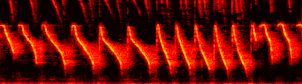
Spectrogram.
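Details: Canary song played so other birds imitate it: a fast series of bright, steeply falling whistled sweeps, about one each quarter second, high and clear, with a faint low hum beneath.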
